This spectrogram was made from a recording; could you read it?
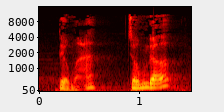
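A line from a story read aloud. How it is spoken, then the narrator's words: Shouted loudly. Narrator (Vietnamese): Diệp Thiếu Dương hét lớn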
